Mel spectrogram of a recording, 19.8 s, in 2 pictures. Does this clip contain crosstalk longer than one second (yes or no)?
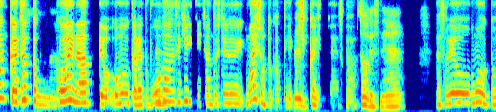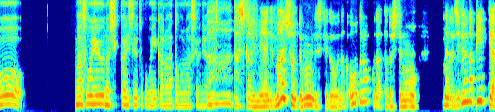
no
